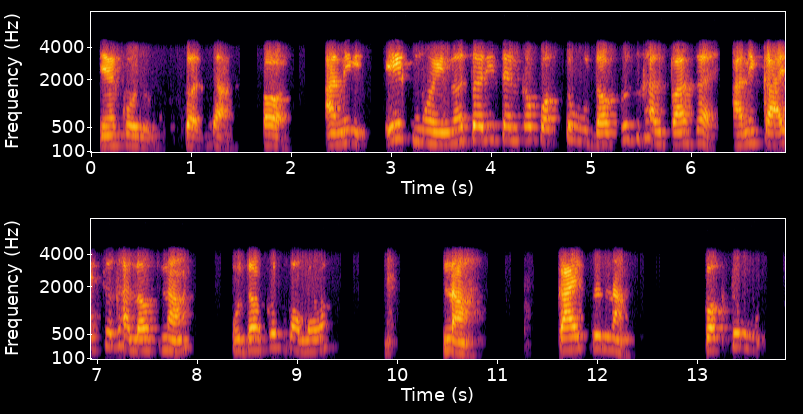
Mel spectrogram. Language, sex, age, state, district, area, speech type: Goan Konkani, female, 45-60, Goa, Tiswadi, rural, conversation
